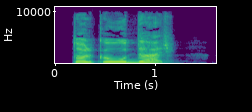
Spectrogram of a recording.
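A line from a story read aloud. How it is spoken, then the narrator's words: Menacing, measured. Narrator (Russian): грозно и мерно произнес Куприяныч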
